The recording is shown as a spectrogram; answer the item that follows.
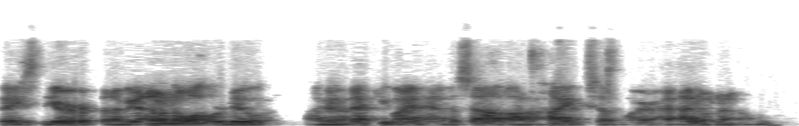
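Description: A man's voice carries audible room echo. Light noise sits in the background. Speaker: official reporting to the board. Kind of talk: meeting report. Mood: relaxed, informal. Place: meeting room. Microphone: podium.

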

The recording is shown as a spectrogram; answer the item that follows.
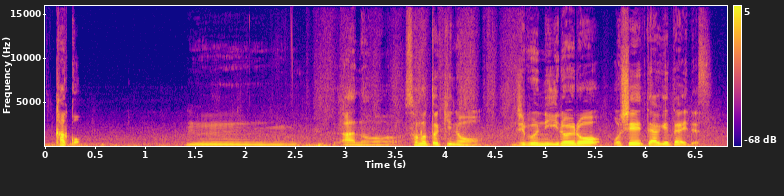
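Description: A man at medium pitch speaks at a fairly slow pace with long, frequent pauses, lively intonation and big swings in loudness, in a dry sound with no echo and light background noise. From Japan, Ehime; Japan. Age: 40s. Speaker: rock band guitarist. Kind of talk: interview answers. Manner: hesitant, many fillers. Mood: relaxed, smiling, reflective. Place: open country.

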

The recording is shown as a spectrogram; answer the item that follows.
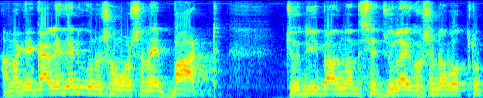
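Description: A man speaks at a fairly high pitch with ordinary pitch variation. Noticeable background noise and audible room echo fill the recording. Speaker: political commentator. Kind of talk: political commentary monologue. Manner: animated.

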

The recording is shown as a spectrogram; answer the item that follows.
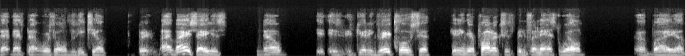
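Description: A man with an American accent talks at a fairly slow pace, somewhat breathy and with ordinary pitch variation, leaving long, frequent pauses. The sound is dry with no echo, over a quiet background. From United States. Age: 80s+. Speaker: venture capitalist. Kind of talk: interview answer, storytelling. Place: home room. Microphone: webcam.

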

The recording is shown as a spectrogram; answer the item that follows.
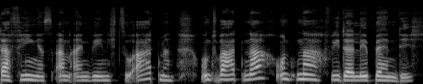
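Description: Speaking in a plain, everyday voice, a woman holds a medium pitch. Her intonation is fairly even and her pace fairly slow. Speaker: fairy tale narrator. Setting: home recording, rain outside. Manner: calm, soothing, storytelling pace with character voices.

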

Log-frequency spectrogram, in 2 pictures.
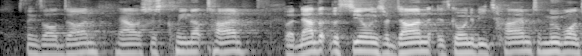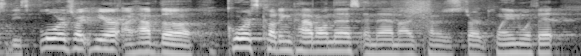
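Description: There is audible room echo as a man speaks at a moderate pace with ordinary pitch variation and big swings in loudness. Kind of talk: casual vlog chat. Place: garage. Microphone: phone near.

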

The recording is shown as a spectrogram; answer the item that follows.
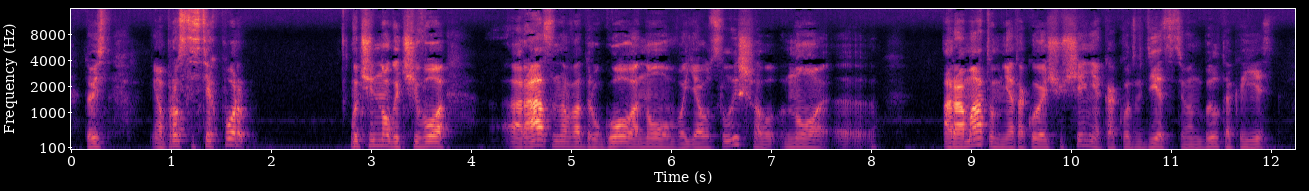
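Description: A man speaks in a bright, sharp tone, his loudness swinging widely and broken by long, frequent pauses. The background is quiet. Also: medium pitch for a man, ordinary pitch variation, moderate pace. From former Soviet Union. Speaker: perfume video blogger; perfume reviewer. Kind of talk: product review. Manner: hesitant, many fillers. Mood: nostalgic, enthusiastic.

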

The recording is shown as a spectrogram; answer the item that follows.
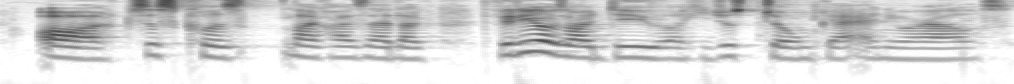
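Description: Her intonation flat and monotone, a woman talks at a very fast pace against a quiet background. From Ireland. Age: 20s. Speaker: adult content creator. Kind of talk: casual chat. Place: studio. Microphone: studio mic.

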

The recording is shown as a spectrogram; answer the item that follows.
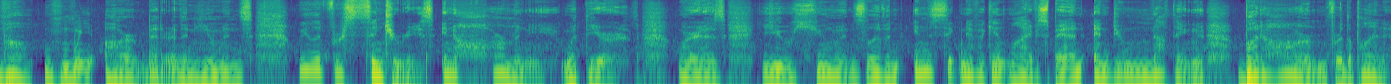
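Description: Putting on a character voice, a man speaks at a fairly slow pace with a fairly low pitch, a dark, mellow tone, a husky, rough edge and lively intonation.

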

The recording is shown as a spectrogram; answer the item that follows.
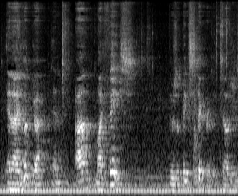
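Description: Loud background noise fills the recording. A man speaks at a moderate pace amid audible room echo. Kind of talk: comedic stage patter. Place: meeting room.

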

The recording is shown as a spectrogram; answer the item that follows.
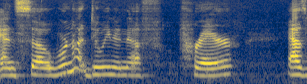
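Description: Delivered at a fairly slow pace, the speech keeps a fairly even intonation. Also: woman. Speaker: talk-show co-host, minister. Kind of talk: prayer and ministry talk show. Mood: earnest, devotional. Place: studio. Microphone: lapel.

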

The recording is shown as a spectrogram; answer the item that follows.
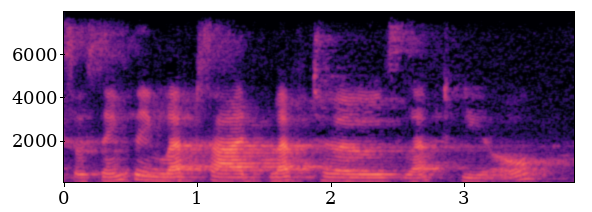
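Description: A woman speaks with a bright, sharp tone at a fairly low pitch and fairly even intonation. Light background noise and audible room echo are present. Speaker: yoga instructor. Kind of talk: guided yoga class. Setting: online video class. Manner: loud. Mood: calm, soothing. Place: gym. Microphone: camera far.

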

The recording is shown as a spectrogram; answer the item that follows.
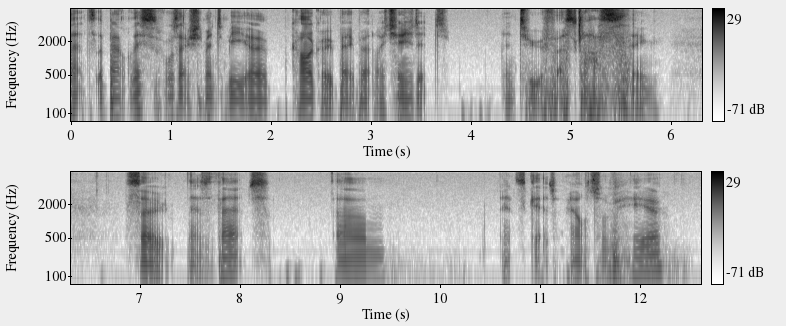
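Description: With long, frequent pauses, a man speaks fairly slowly in a very deep, low voice with ordinary pitch variation over noticeable background noise. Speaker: gaming youtuber. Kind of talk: casual gameplay walkthrough narration. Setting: screen recording narration. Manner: casual, filler-heavy, hesitant.

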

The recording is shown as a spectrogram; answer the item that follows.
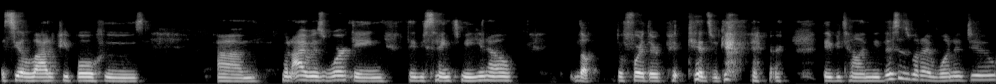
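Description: A woman speaks in a plain, everyday voice, fairly low in pitch. Her moderate pace and fairly even intonation sit over a quiet background. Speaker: nurse practitioner. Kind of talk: casual discussion. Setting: video call. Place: home room. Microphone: video skipping connection; webcam.

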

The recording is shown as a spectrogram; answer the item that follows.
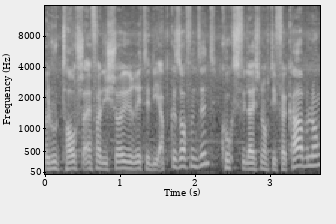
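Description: A man at a very fast pace with light background noise. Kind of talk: casual vlog explanation. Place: workshop. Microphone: lapel.

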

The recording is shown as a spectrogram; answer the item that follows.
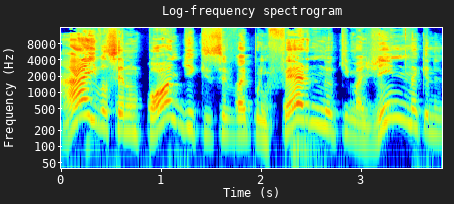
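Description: A man speaks at a fairly slow pace. His high pitch swings very widely. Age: 30s. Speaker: podcast host. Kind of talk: casual interview. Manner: animated.

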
